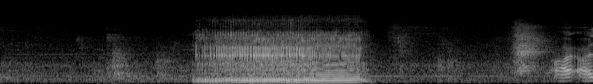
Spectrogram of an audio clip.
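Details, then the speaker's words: Snoring from a person's narrowed throat, presented alongside a fiberoptic scope view and as the first sign of obstructive sleep apnea: one loud, harsh, rattling snore of nearly two seconds. "This is the throat of someone who snores. Snoring is the first sign of obstructive sleep apnea."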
